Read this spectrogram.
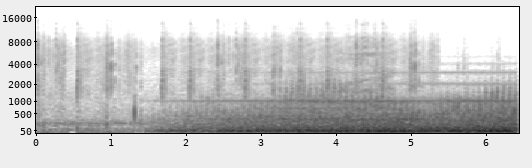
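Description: Heavy footsteps thud and clink on the ground.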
